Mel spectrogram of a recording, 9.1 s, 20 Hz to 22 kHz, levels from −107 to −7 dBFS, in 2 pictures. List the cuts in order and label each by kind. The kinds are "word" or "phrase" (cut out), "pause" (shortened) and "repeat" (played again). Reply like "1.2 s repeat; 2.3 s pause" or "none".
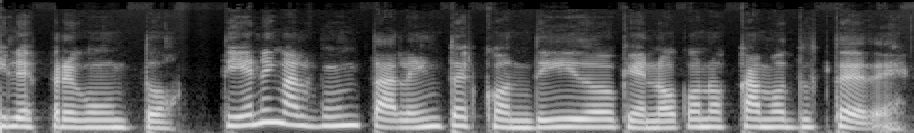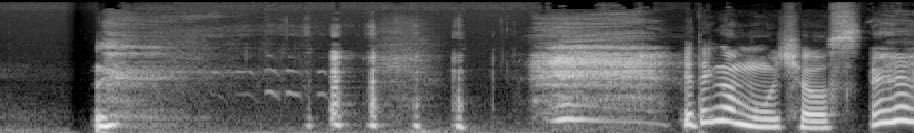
none

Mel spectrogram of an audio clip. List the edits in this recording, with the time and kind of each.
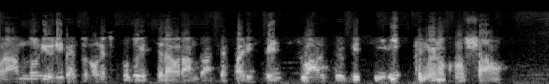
4.1 s pause

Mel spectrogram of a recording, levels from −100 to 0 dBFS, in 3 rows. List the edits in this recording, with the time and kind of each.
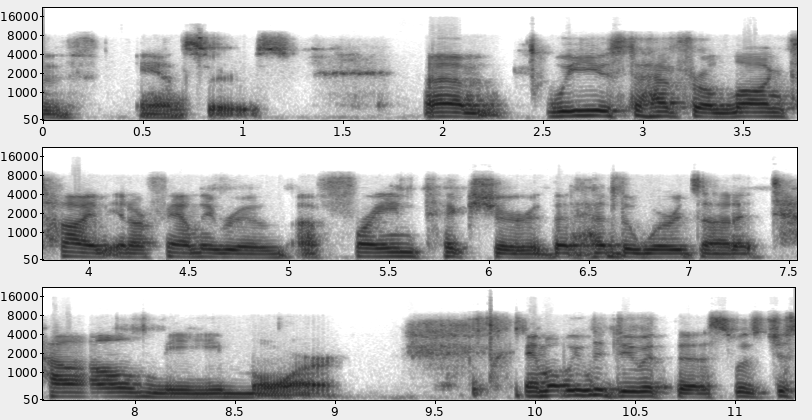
2.5 s word; 10.3 s word

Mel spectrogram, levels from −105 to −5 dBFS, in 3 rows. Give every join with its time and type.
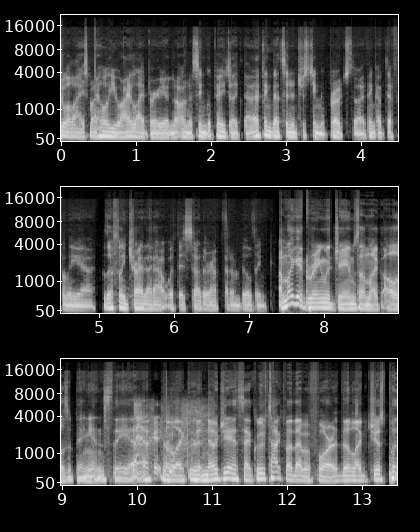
5.0 s pause

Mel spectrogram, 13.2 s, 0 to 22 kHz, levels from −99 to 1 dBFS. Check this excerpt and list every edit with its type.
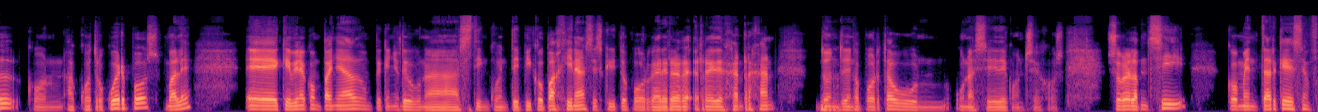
4.0 s word; 8.5 s word; 11.4 s word

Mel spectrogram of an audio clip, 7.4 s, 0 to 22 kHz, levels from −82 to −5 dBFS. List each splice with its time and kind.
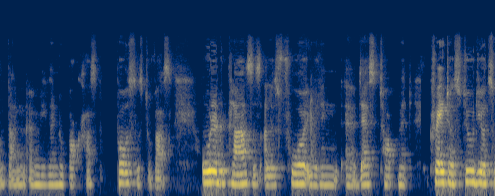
none

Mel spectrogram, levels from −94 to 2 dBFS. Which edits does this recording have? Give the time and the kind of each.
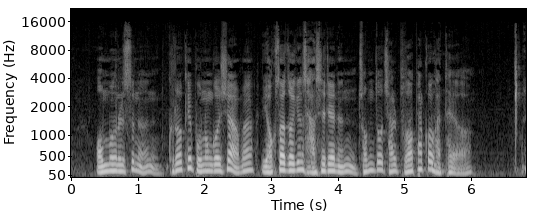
2.8 s pause

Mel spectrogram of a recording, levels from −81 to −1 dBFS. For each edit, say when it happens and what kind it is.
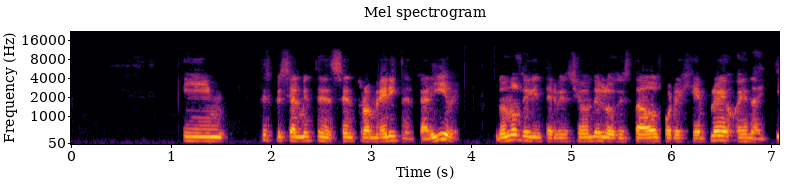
1.9 s phrase; 3.3 s word; 4.1 s pause; 4.5 s word; 5.9 s word

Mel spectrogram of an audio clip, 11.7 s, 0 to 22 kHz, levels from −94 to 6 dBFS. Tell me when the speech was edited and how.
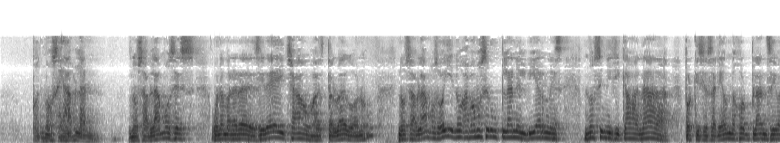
1.8 s pause

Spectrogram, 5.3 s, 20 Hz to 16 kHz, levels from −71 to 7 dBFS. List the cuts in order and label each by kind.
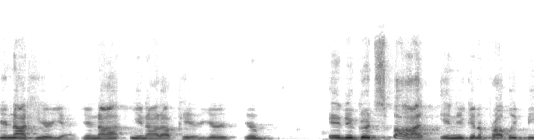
2.4 s pause

